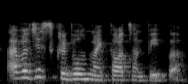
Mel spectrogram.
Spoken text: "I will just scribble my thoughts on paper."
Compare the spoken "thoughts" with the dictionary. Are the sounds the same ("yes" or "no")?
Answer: no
